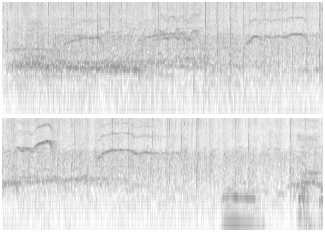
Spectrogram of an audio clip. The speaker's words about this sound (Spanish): Porque si no, vamos a tener que aplicar los aplausos de la semana pasada y el estilo rock.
